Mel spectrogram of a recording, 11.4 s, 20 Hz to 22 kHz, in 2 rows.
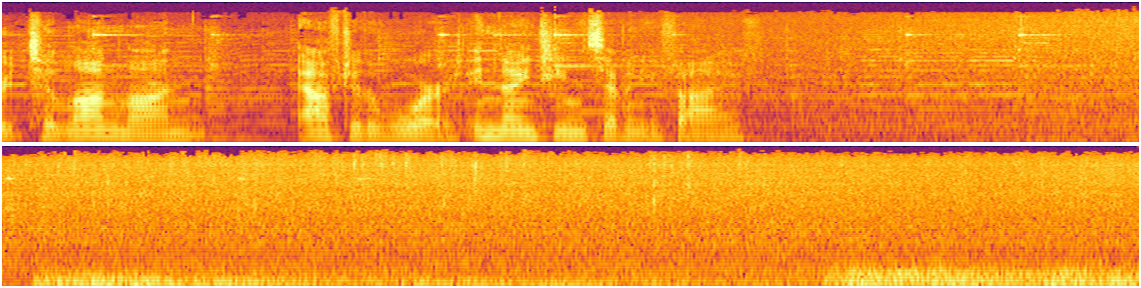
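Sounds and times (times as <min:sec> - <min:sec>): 
speech: 0:00.0 - 0:03.8
heavy monsoon rain: 0:03.9 - 0:11.3
deep rolling rumble of thunder: 0:05.8 - 0:11.3.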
